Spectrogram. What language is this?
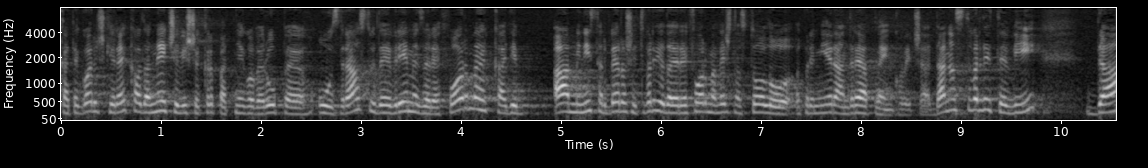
Croatian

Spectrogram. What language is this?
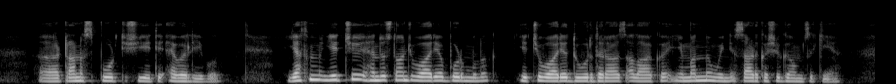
Kashmiri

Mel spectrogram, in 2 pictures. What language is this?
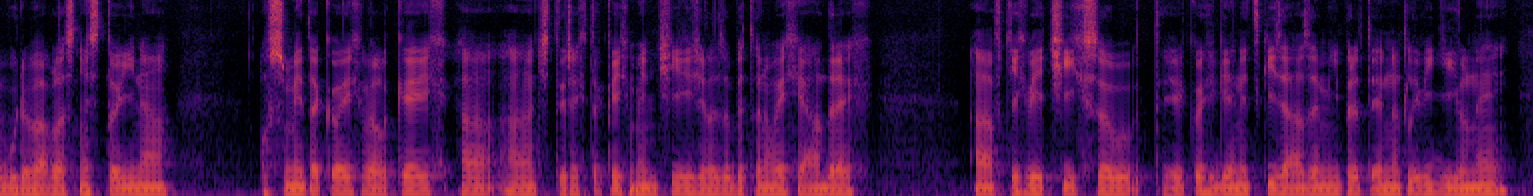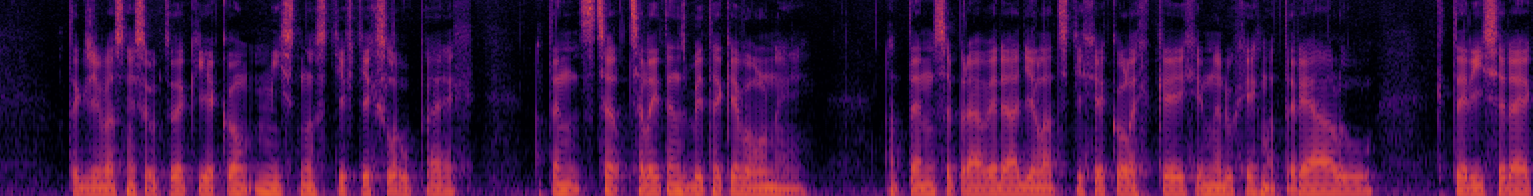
Czech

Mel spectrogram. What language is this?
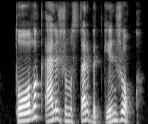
Kazakh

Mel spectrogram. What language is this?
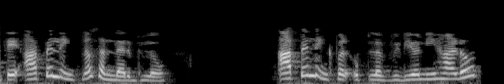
Gujarati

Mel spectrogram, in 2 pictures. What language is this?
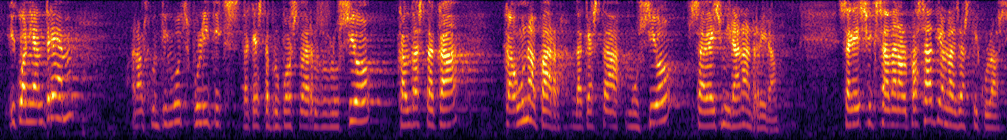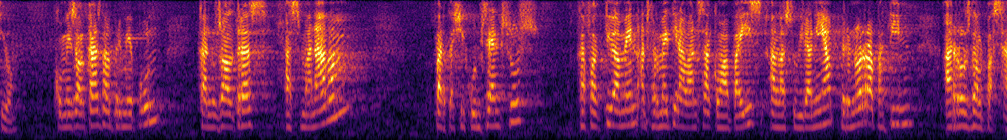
Catalan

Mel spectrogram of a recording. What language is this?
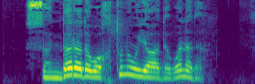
Pashto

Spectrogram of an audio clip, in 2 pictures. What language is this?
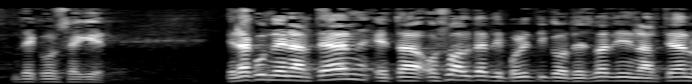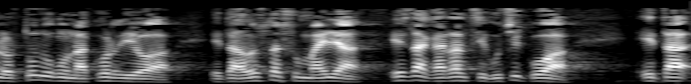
Basque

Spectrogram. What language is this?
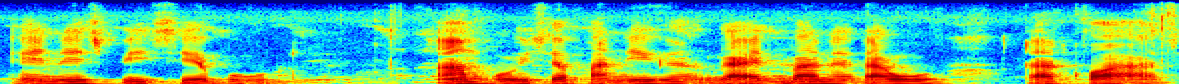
Assamese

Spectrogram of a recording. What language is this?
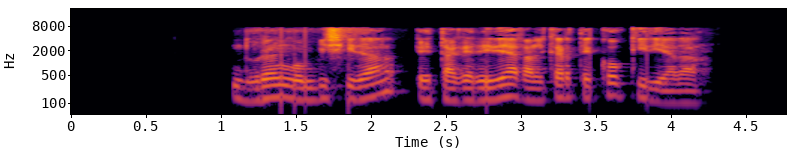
Basque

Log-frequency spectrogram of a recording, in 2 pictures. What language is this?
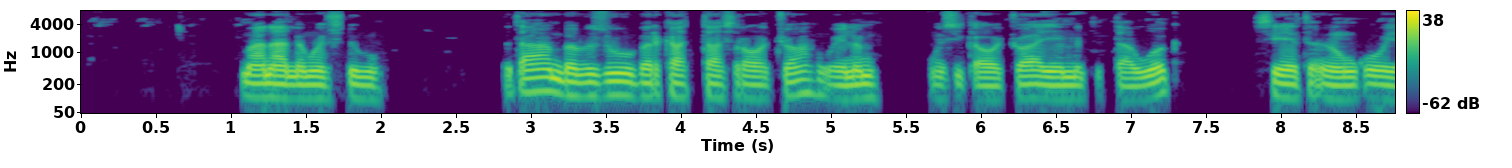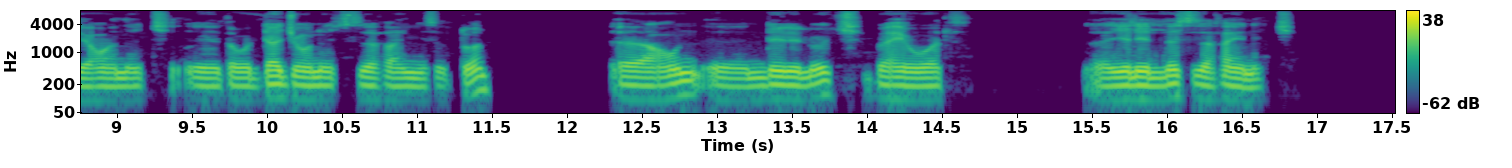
Amharic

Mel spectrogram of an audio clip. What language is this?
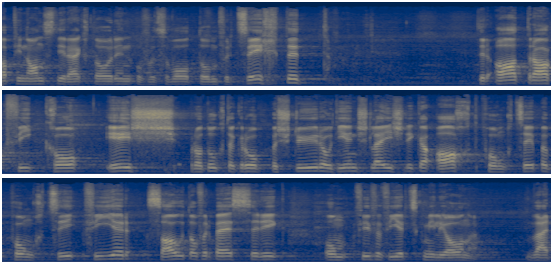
Swiss German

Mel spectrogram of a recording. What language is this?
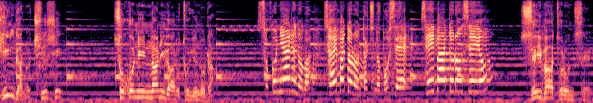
Japanese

